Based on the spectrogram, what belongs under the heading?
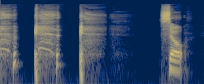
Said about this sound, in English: took a deep breath, then coughed.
